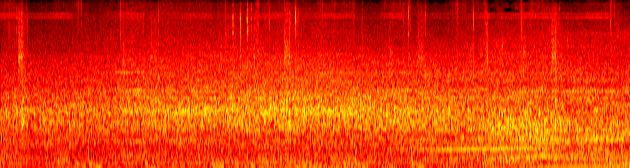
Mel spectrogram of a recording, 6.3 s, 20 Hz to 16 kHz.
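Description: Genesis G70 Shooting Brake engine pulling hard under acceleration with road noise, its note rising steadily in pitch over the last two seconds.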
